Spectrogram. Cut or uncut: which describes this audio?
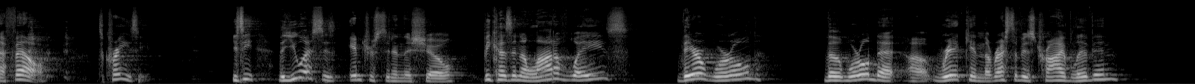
uncut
